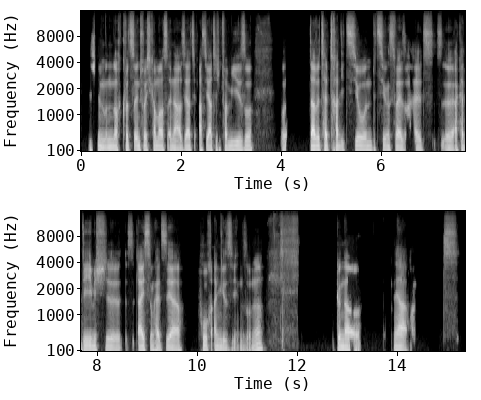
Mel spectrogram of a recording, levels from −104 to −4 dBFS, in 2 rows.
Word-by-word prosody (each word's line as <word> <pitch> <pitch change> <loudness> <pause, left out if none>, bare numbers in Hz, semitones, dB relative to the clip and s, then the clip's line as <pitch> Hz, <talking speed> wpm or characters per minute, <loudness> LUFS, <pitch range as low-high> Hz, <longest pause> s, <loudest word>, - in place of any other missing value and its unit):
ich 100 - -1
n 95 -3 +2
noch 95 0 +1
kurz 115 -5 0
zur 100 - +2
Info, 105 +1 -1
ich 100 - -2
komme 105 -3 +2
aus 95 - +1
einer 90 -3 +1
asiat 95 +2 0
asiatischen 100 +2 0
Familie 105 +1 +1
so. 110 +1 0 0.6
Und - - -2 0.5
da 100 0 +8
wird 105 -1 +2
halt 105 - +3
Tradition 105 +1 0
beziehungsweise 95 -1 -1 0.2
halt, 90 -1 -2 0.4
äh, 90 -1 +1
akademische 95 0 0
s - - -17
Leistung 100 0 +3
halt 85 -3 0
sehr 95 +1 +1 0.4
hoch - - 0
angesehen, 95 -3 -3
so, - - -10
ne? 130 +5 -1 1.5
Genau. 95 -2 +4 0.7
Ja, - - +4 0.6
und 395 - -13
100 Hz, 135 wpm, -25 LUFS, 95-105 Hz, 1.5 s, da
